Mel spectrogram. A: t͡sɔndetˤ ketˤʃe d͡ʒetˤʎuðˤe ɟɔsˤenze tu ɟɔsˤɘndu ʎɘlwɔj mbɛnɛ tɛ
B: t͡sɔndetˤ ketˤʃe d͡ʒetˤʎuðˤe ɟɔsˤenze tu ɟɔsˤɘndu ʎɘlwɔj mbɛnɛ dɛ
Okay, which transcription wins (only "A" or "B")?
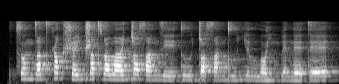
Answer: A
